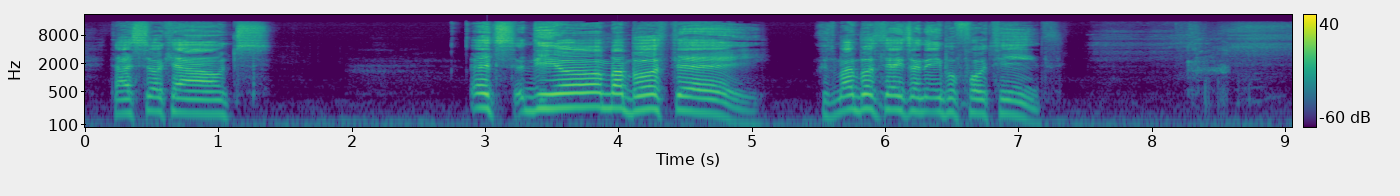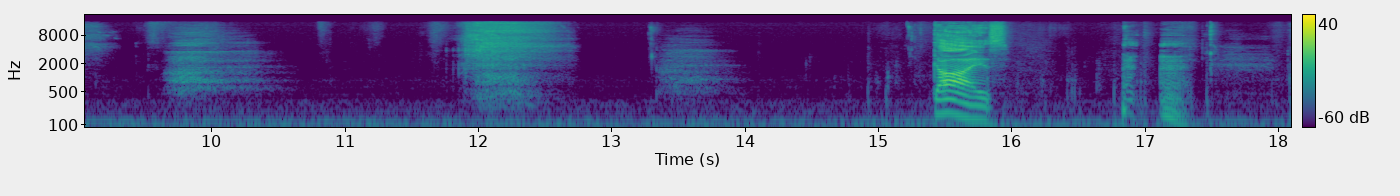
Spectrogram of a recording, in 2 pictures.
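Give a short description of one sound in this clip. A young man speaks close to a microphone with strong emotion.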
